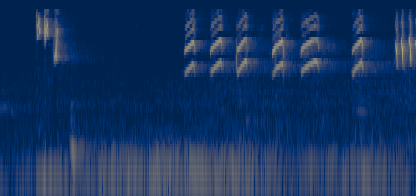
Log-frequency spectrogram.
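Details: Song thrush, slightly distant, opening with a high chirp, then repeating a rising upswept note about eight times in a row, with a faint low rumble in the background.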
